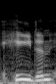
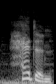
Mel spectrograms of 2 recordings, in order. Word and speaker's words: Hedon: Eastern side of the city despite calling it heeden in the intro the locals pronounced this headen as originally it was spelled with 2DS although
